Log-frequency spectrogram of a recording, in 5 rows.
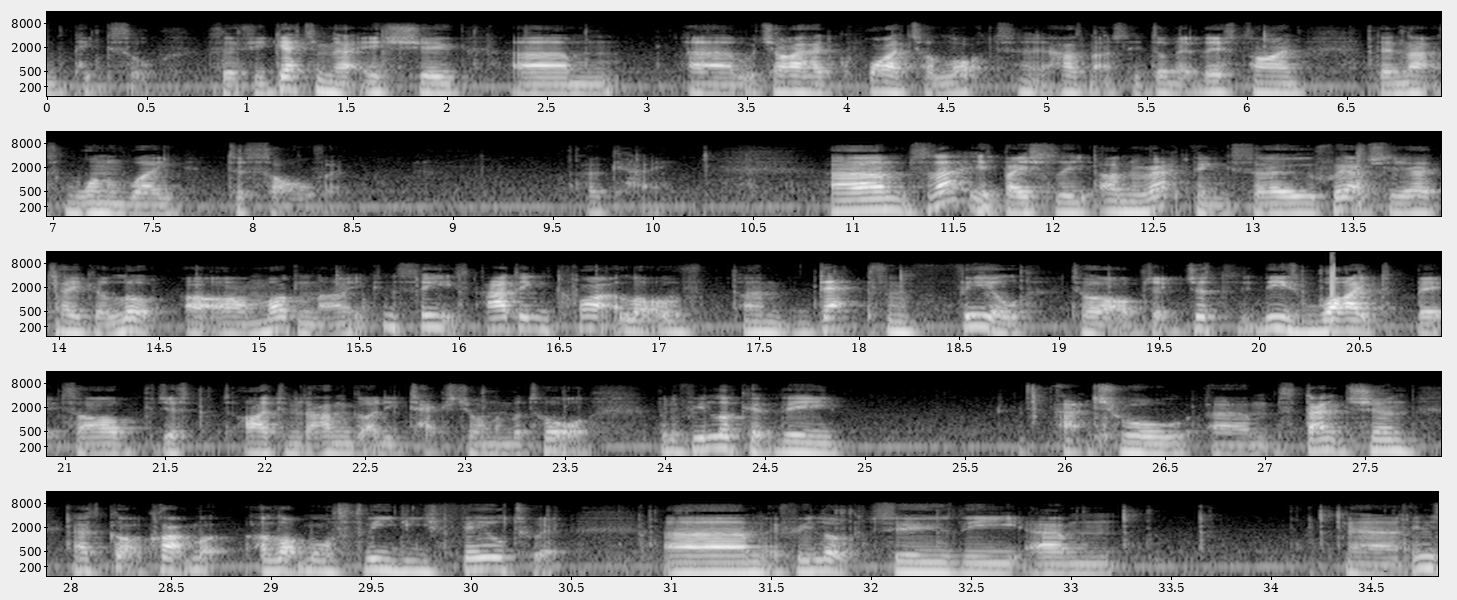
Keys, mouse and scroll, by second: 2.2 scroll up 1, 3.4 shift+middle click, 4.3-4.8 scroll up 1, 4.8-5.9 scroll down 1, 5.9 click, 6.4 a, 6.9 a, 7.4 scroll down 1, 7.6 scroll up 1, 7.8-8.5 scroll down 1, 12.4-13.8 scroll down 1, 14.0 shift+middle click, 15.6 ctrl+KP_1, 16.4 scroll down 1, 17.0 a, 17.8 shift+middle click, 18.4 middle click, 19.1-19.6 scroll up 1, 19.9 shift+middle click, 20.4 scroll up 1, 20.9 scroll down 1, 22.0 scroll up 1, 23.4 shift+middle click, 24.8-25.2 scroll up 1, 25.2 middle click, 27.6 scroll up 1, 27.9 scroll down 1, 28.4 middle click, 29.8-30.1 scroll down 1, 30.1 middle click, 32.1 shift+middle click, 32.7 scroll up 1, 33.0 Tab, 33.5 scroll up 1, 34.1 middle click.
